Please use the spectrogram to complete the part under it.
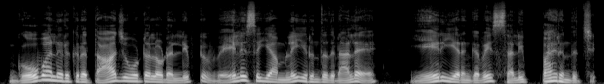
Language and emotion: Tamil, disgusted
